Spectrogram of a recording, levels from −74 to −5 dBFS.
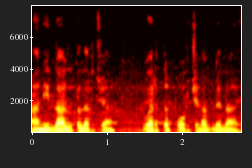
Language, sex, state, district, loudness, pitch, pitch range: Marathi, male, Maharashtra, Pune, -17 LUFS, 125 Hz, 120-130 Hz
